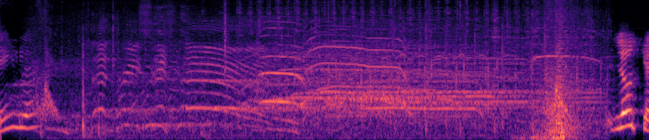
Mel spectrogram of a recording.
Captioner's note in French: applaudissements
